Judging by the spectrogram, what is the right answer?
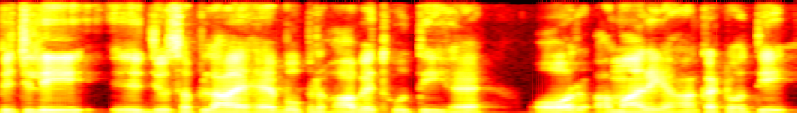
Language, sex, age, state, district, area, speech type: Hindi, male, 18-30, Madhya Pradesh, Bhopal, urban, spontaneous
